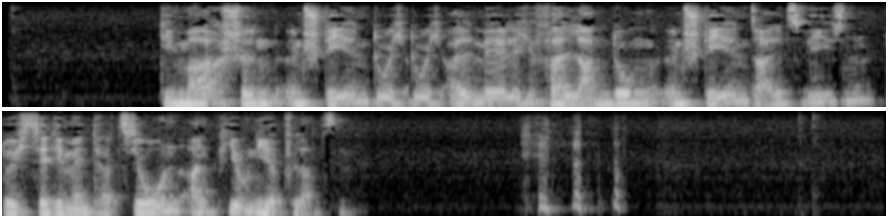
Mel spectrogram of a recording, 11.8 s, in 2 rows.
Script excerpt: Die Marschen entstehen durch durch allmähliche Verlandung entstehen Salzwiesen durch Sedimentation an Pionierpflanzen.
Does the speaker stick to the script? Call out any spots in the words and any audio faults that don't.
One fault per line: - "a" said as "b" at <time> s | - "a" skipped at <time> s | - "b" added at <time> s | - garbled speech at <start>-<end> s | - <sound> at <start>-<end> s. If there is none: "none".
- laugh at 9.3-10.1 s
